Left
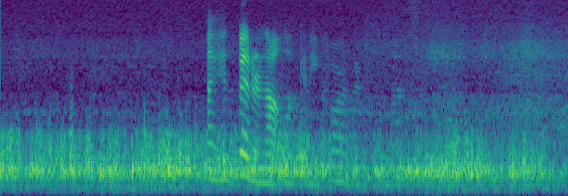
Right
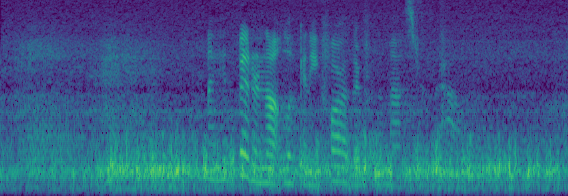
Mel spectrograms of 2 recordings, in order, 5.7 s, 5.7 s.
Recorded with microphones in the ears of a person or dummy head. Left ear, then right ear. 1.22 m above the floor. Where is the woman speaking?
45° left (ahead or behind), 0.9 m; by 4.7 s 75° right (ahead or behind), 2 m.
